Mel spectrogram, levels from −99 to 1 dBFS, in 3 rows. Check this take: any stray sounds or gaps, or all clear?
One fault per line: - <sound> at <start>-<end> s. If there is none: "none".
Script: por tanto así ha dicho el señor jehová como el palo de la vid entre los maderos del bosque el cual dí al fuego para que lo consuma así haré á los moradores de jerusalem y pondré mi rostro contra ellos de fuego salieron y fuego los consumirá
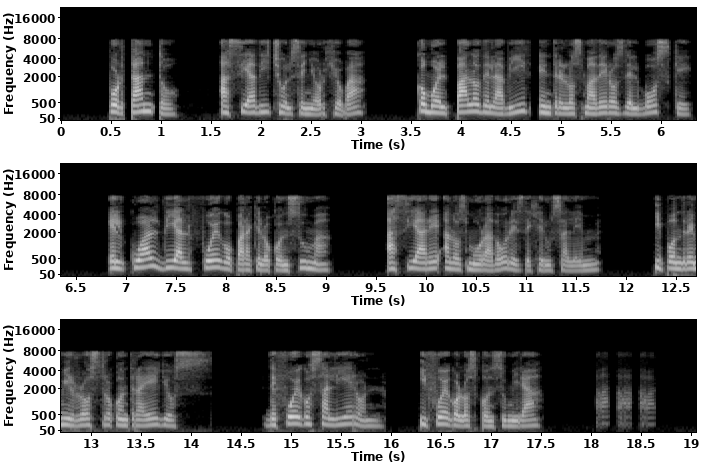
- laugh at 18.0-18.6 s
